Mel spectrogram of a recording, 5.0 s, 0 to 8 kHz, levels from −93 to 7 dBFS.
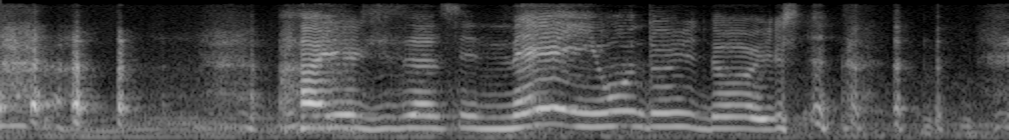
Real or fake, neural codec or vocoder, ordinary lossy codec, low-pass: fake; codec, 16 kHz, 6 kbps, DAC; none; 7.2 kHz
